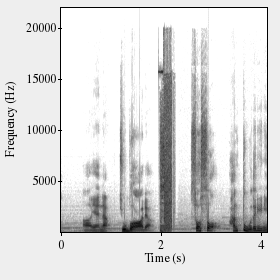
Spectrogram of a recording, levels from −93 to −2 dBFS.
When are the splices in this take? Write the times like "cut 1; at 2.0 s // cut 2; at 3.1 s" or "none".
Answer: cut 1; at 2.0 s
